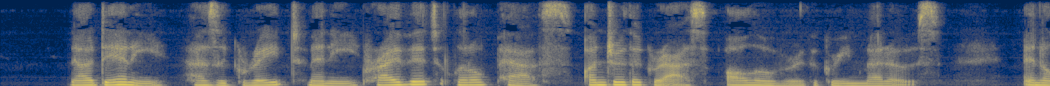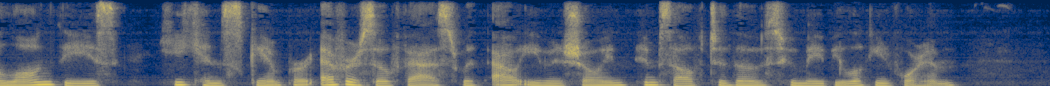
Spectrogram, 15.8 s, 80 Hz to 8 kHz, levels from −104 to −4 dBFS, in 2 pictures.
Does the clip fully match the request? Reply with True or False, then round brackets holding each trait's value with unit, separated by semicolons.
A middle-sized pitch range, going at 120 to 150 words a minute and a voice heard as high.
True (3.7 semitones; 145 wpm; 195 Hz)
